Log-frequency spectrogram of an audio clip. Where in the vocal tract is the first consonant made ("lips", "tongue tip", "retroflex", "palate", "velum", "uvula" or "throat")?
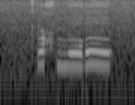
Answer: velum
